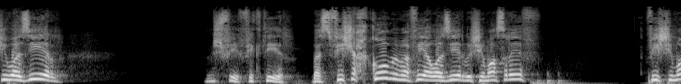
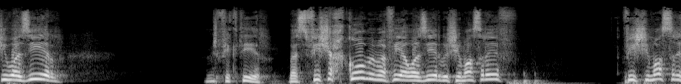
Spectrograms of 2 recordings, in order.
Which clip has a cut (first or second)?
second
